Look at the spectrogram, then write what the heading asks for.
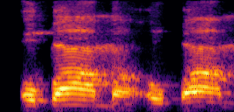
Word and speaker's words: Obama: Okay, well, I remember, I'll just use an example of what happened during 2007 when all the excitement was in Obama, it rhymes with Osama, right?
